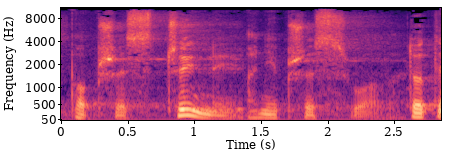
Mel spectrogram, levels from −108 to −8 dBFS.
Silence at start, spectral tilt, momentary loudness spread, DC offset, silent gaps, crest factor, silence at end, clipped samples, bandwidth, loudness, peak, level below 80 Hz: 0 s; -4 dB/octave; 12 LU; under 0.1%; none; 20 dB; 0 s; under 0.1%; 11 kHz; -26 LUFS; -6 dBFS; -58 dBFS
